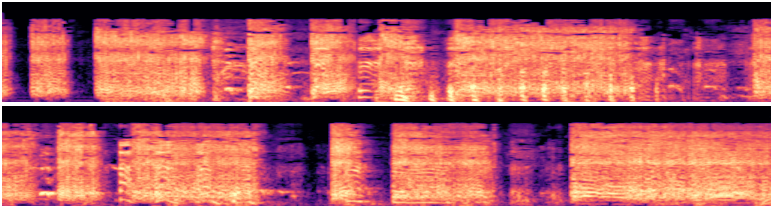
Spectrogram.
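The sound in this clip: Fart noises from a person on a high-fat diet: loud, rough, sputtering bursts of varying length follow one another in a rapid, uneven run with short gaps between them.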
